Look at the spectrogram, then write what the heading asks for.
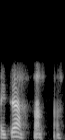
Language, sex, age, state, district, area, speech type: Kannada, female, 60+, Karnataka, Shimoga, rural, conversation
